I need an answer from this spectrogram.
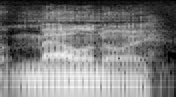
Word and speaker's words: Malinois: like three months of training those um uh Malinois um was just amazing that's how it's pronounced okay I was wondering and those dogs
